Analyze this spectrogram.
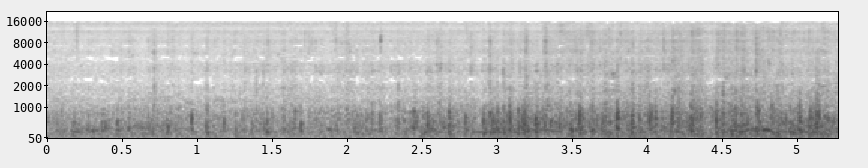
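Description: A herd of horses and ponies galloping over sandy ground: many hoofbeats thudding together, growing louder about halfway through as the herd passes close.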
